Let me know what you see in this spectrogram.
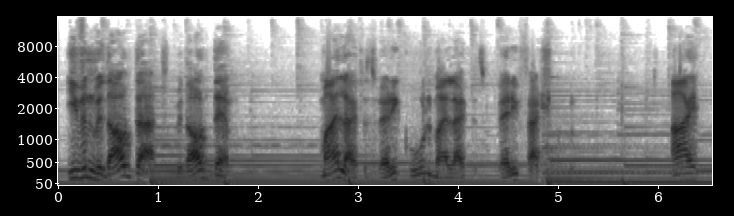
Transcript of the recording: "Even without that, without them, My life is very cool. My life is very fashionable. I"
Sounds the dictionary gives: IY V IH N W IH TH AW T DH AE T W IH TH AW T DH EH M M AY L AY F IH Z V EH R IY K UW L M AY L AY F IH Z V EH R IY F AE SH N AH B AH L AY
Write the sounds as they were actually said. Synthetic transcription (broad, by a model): IY V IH N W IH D AW T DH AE T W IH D AW T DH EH M M AY L AY F IH Z V EH R IY K UW L M AY L AY F IH Z V EH R IY F AE SH N AH B AH L AY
